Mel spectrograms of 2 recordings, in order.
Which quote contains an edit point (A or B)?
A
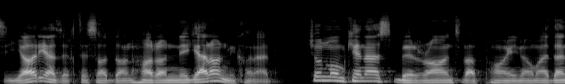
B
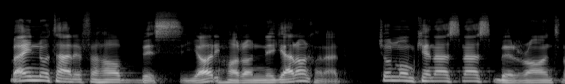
B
